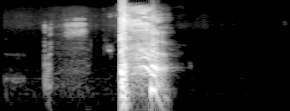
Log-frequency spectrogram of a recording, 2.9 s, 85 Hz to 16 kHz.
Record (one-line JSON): {"cough_length": "2.9 s", "cough_amplitude": 32768, "cough_signal_mean_std_ratio": 0.28, "survey_phase": "beta (2021-08-13 to 2022-03-07)", "age": "65+", "gender": "Male", "wearing_mask": "No", "symptom_cough_any": true, "symptom_sore_throat": true, "symptom_onset": "12 days", "smoker_status": "Never smoked", "respiratory_condition_asthma": false, "respiratory_condition_other": false, "recruitment_source": "REACT", "submission_delay": "1 day", "covid_test_result": "Negative", "covid_test_method": "RT-qPCR"}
